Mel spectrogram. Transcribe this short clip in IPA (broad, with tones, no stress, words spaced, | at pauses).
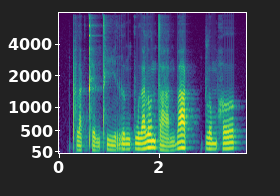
pʰla˨˩k̚tʰe˩˦n tʰiː˨˩rɯ˧ŋ kwɯ˦˥a̯lo˥˩ntaː˩˦nba˥˩k̚ | plo˧mhɤː˦˥k̚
